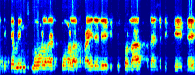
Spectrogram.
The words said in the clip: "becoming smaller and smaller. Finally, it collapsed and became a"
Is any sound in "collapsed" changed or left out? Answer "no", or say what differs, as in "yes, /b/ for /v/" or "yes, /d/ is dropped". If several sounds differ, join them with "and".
yes, /p/ is dropped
